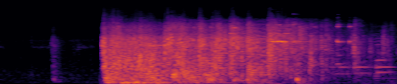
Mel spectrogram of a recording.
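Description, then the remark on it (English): A section of rock wall in a priest's office gives way: after a faint tap, a sudden loud crash erupts into about three seconds of rumbling, crackling debris that gradually thins out. “A section of the rock wall in the room falls away in the priest's office, and he drops his radio and his glass of wine in shock.”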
